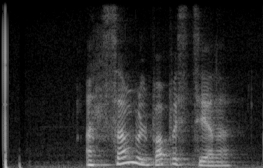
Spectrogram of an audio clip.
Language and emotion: Russian, neutral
